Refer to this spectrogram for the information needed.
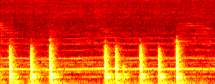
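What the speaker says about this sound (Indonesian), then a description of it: "Ia mencoba untuk mengetuk lagi." Knocking on a wooden house door: two groups of sharp raps, three evenly spaced knocks, a pause, then five more in a quicker, slightly uneven run, close and clear with no voices.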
